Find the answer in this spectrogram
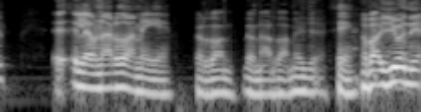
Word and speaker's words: Leonardo Amell: Perdón, Leonardo Amell.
